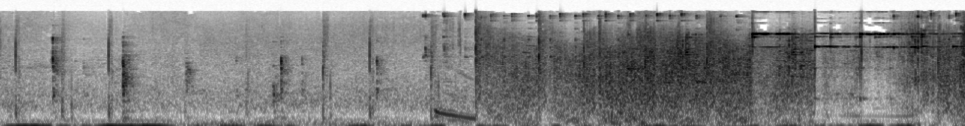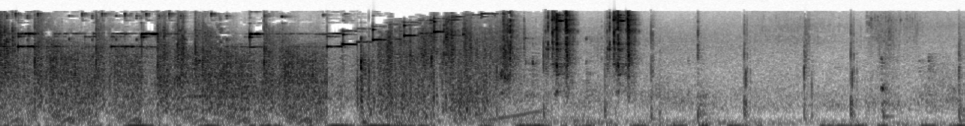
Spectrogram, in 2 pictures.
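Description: Rapid bursts of automatic gunfire and single shots from the shooter game F.E.A.R., loud and sustained across the whole stretch with brief pauses, and footsteps mixed in.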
